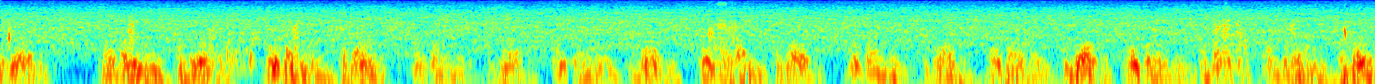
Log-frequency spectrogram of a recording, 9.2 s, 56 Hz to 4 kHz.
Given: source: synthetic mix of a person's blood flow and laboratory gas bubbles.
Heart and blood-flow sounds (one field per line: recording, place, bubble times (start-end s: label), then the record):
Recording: Doppler ultrasound of blood flow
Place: precordium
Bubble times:
0.03-0.10 s: bubbles
1.33-1.73 s: bubbles
4.68-4.98 s: bubbles
8.07-8.33 s: bubbles
8.94-9.04 s: bubbles
From the record:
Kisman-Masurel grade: 123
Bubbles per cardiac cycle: 1 to 2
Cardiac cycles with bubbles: 10 to 50%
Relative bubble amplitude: loud (0.450 to 0.775)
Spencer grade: 2 (many but less than half of the cardiac periods contain bubble signals, singularly or in groups)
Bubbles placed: anywhere in the cardiac cycle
